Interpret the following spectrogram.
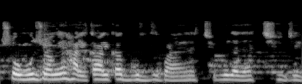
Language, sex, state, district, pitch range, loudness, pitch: Bengali, female, West Bengal, Dakshin Dinajpur, 205-235 Hz, -16 LUFS, 220 Hz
